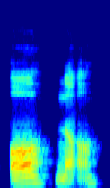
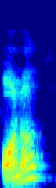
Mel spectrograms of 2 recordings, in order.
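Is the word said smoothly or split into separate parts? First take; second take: split; smoothly. First: The word is broken into separate syllables. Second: The word is said smoothly in one piece. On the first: "So it's going to be o no" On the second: "Put it together, you're going to get ono"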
